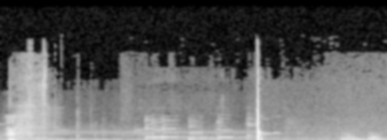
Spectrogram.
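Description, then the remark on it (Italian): Thin electronic phone tones hum and step in pitch as a call connects, broken by a sharp click, then a faint voice starts speaking on the line. “prendiamo la telefonata”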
